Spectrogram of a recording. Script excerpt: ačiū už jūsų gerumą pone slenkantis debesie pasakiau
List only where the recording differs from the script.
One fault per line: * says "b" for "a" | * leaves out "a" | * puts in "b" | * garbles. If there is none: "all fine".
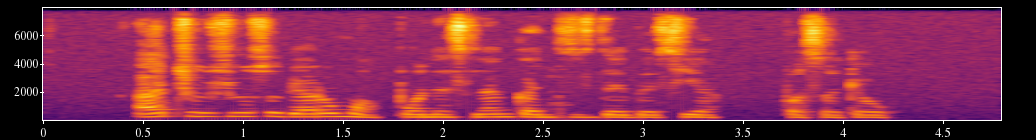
all fine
